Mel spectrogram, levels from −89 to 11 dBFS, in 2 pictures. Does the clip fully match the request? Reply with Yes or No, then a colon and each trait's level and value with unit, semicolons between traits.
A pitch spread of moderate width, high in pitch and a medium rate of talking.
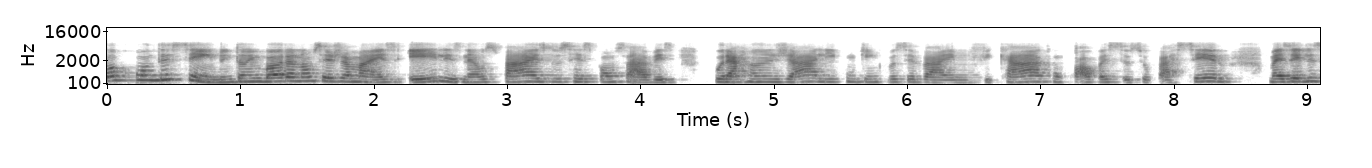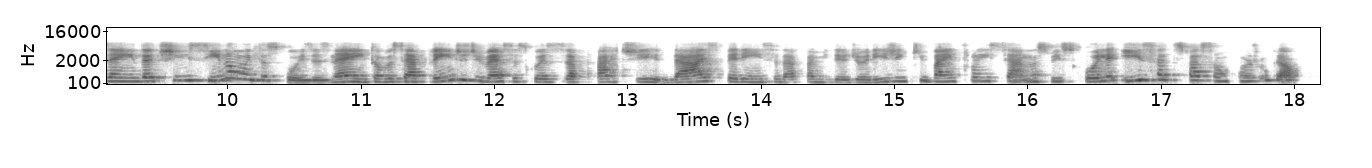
No: average, 4.7 semitones; high, 215 Hz; fast, 190 wpm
